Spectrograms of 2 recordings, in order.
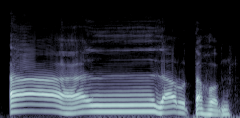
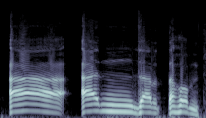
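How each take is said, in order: First: The second glottal stop is softened, eased toward a vowel. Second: Both glottal stops are pronounced fully and clearly. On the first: "Kalau bacaan tasil" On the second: "Ataupun itu bacaan tahqiq"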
